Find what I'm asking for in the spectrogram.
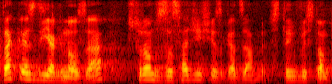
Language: Polish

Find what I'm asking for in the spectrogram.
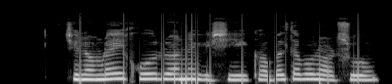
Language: Pashto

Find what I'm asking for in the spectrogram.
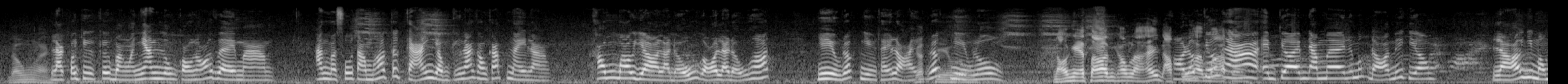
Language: Vietnamese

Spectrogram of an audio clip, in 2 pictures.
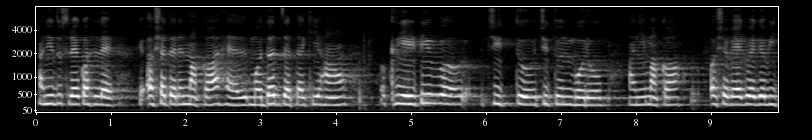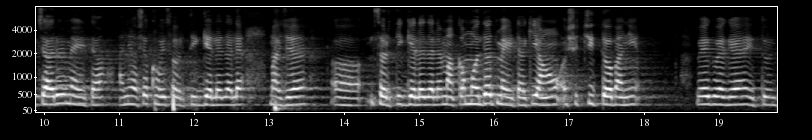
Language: Konkani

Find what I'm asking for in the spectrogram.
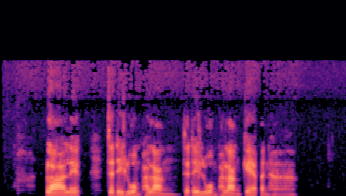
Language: Thai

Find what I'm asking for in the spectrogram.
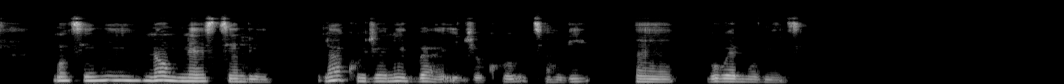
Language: Yoruba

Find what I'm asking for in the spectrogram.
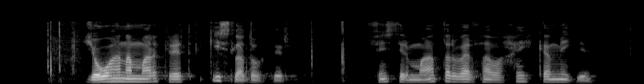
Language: Icelandic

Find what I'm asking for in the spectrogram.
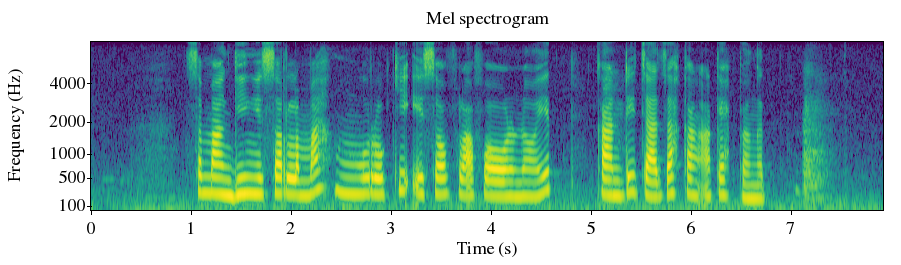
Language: Javanese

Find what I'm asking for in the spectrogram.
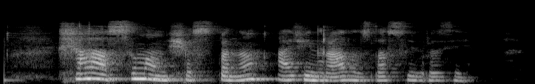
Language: Abkhazian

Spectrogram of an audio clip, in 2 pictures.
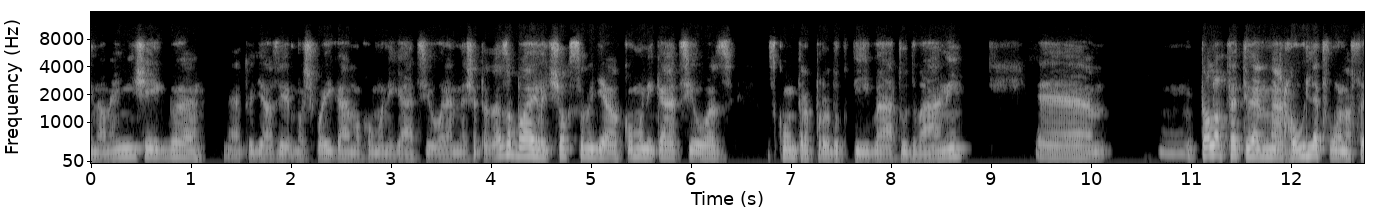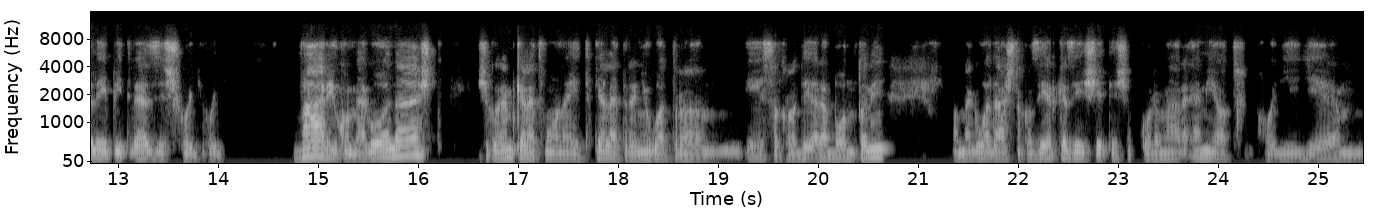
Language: Hungarian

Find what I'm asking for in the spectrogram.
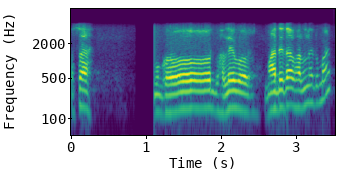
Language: Assamese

